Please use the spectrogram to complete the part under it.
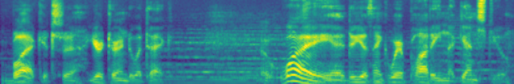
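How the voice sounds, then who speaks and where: An extremely deep-voiced male doctor, acted by a radio reader, humors his patient with chummy, patronizing patience. He hesitates gently as he probes, in a dramatized story with music playing behind him. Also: expressive, measured pace. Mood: clinical, reasoning. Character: affable male doctor coaxing a stubborn psychiatric patient. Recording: voice over background music.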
